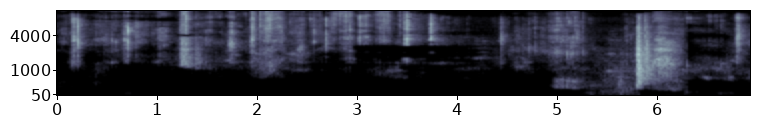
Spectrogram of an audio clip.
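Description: Close-up mouth sounds of a man chewing food: a run of short, crisp crunches and smacks, with a louder, fuller smack about six seconds in.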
